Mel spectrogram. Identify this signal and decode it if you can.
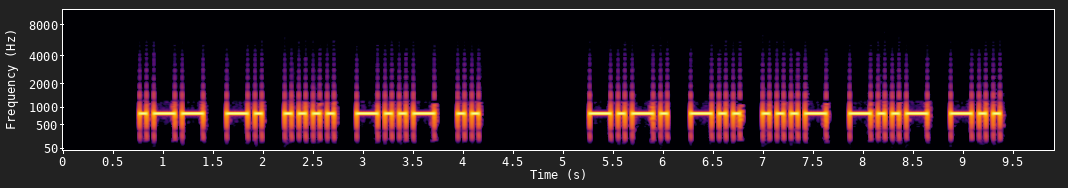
Morse code, heard as a keyed tone, about 17 wpm, 800 Hz. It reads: WNHXI CDVXD
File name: 16wpm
